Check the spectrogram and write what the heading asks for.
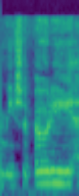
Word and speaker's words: Misha Body: But I'm available to connect with on LinkedIn, and you have my name on the screen here, Misha Body.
